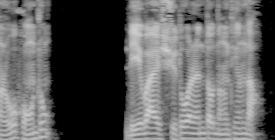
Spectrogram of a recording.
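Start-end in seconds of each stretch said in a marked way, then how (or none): none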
